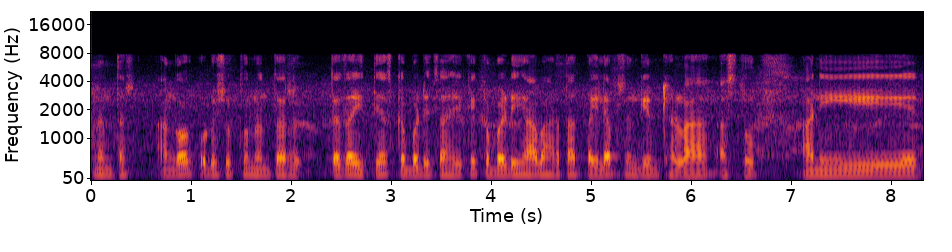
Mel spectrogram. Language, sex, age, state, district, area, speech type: Marathi, male, 18-30, Maharashtra, Sangli, urban, spontaneous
